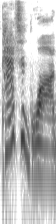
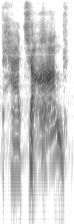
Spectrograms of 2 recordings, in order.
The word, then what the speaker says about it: Patchogue: exit sign for Patchogue, she pronounced it Patchogue because we have some very, very strange Indian names out there on Long Island. And she's looking at me like, it's pronounced Patchogue, not Patchogue.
